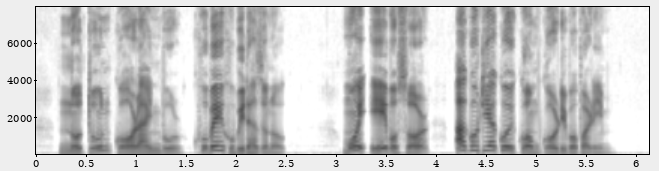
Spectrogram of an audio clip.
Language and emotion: Assamese, surprised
